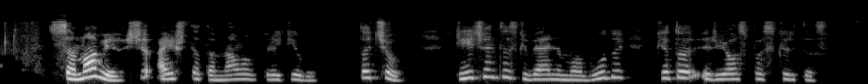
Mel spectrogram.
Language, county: Lithuanian, Klaipėda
